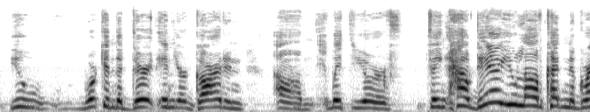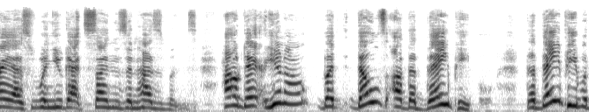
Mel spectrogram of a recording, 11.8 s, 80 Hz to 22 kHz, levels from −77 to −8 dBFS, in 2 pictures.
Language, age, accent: English, 50-69, American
